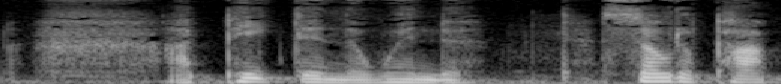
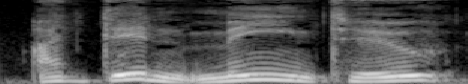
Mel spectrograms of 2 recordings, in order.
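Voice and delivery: higher, slow pleading; 7 semitones higher, 5 dB louder, slower than usual. Acted. Pony pleading with his angry brother. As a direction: beg him to understand. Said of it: "I pleaded with Darry".

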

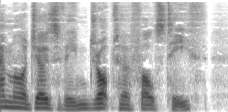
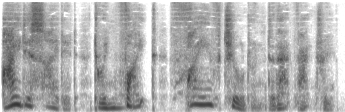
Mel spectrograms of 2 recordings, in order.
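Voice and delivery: breathy whispered voice; whispering; 4 semitones higher than usual. Acted. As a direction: let it out as a secret. Wonka explains, whispered.

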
